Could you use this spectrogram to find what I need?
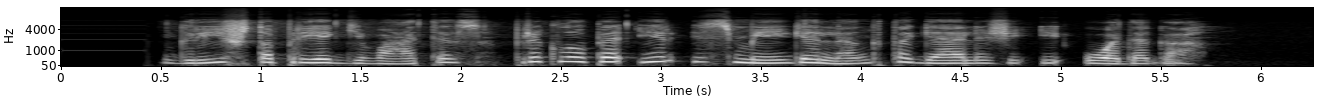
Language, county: Lithuanian, Panevėžys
